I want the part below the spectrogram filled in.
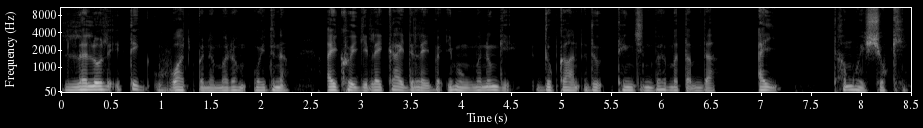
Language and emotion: Manipuri, sad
